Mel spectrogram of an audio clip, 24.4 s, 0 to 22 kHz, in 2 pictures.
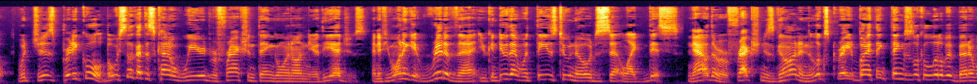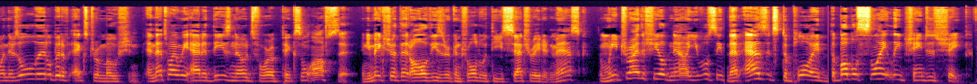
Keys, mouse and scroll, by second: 1.4-2.8 alt+drag, 3.8 alt+click, 4.3 scroll up 1, 4.5 click, 4.8 right click, 5.3-5.8 right drag, 6.2 click, 7.1 scroll up 1, 7.2 scroll down 2, 7.2 right click, 7.5-8.2 drag, 8.6 right drag, 9.0 middle click, 9.1 scroll up 2, 9.4 right drag, 9.8-14.0 drag, 14.2 right click, 14.7-15.1 drag, 15.2 right click, 15.4 middle click, 15.4 scroll up 2, 15.9 click, 16.4 right click, 17.4 click, 18.3 right click, 18.8 click, 19.5 right click, 20.1-20.6 drag, 21.2 ctrl+click, 21.7 ctrl+click, 22.5 ctrl+3, 22.8 0, 23.0 Return, 23.6-24.4 drag.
